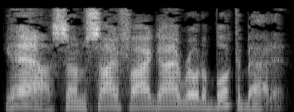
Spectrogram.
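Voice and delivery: loud, high, building excitement; excited bystander. A narrator's reading. Bystander tells the crowd Jim's right, excitedly.

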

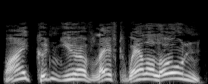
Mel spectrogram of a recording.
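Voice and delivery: exasperated high-pitched outburst; shouted. A narrator's reading. Daviot rebukes Hamish for not leaving well alone, high shout. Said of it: "shouted Daviot".

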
